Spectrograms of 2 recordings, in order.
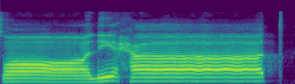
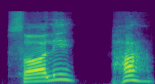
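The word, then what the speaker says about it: الصالحات: সলি হাহ পড়া যাবে না, কি পড়তে হবে? সলিহাত।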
